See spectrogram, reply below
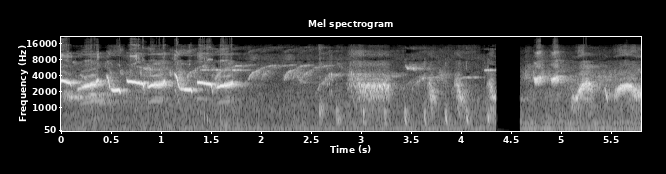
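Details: Wambe bird with magpie-robin-like song, used as a lure for training caged songbirds: loud rapid whistled phrases, then a series of short sharp descending clicks and ticks, a brief silent break, and more bright whistling.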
